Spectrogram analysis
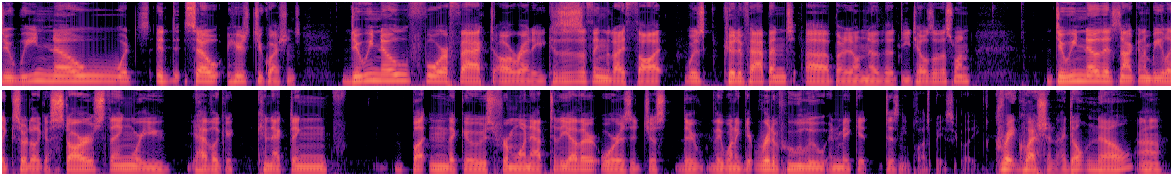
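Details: Adult man speaking; normal voice.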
